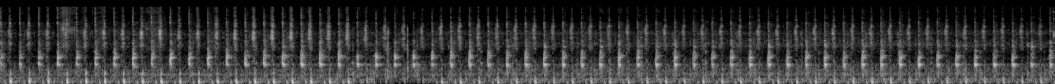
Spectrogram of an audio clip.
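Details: Steady, even beat near 107 strokes a minute with a clean metallic tick each stroke, no knocking or rattle, from a piston water pump after greasing and oiling its crankshaft set, which had been knocking loudly; running smoothly.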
